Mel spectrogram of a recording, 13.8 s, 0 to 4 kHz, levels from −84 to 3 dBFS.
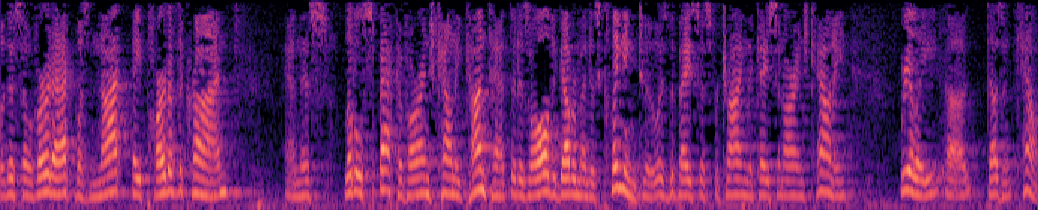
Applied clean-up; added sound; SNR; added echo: none; none; none; none.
